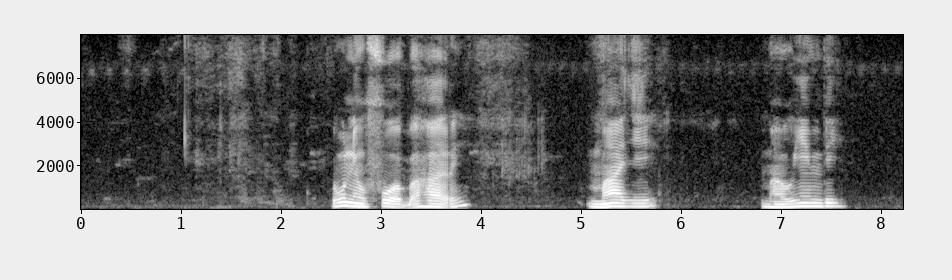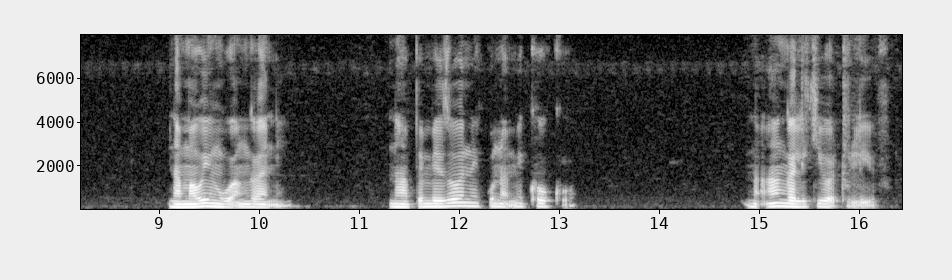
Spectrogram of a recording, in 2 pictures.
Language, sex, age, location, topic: Swahili, male, 25-35, Mombasa, government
